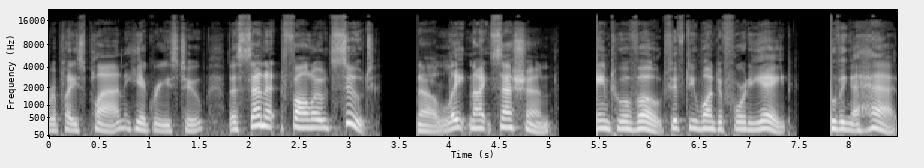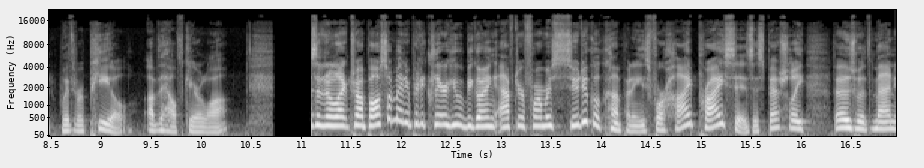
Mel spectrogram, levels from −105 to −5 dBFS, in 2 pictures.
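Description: At 3.58, 5.39, 7.73 and 11.0 s, speech resumes after a pause of about a third of a second with a clipped start after a pause: the output device has dropped idle and needs roughly 0.1 s (96 to 115 ms) to wake, so each onset is swallowed and the sound begins abruptly. On a waveform, silence jumps straight to speech level with no rise. A spectrogram shows energy starting with a hard vertical edge, missing its opening.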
